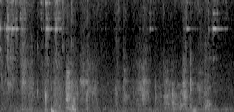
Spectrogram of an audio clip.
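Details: Bull terrier, one of two pet dogs named Joy and Miley: soft, breathy panting in a low rumbling room, with a louder brief thump near the start and quiet rustling throughout.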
